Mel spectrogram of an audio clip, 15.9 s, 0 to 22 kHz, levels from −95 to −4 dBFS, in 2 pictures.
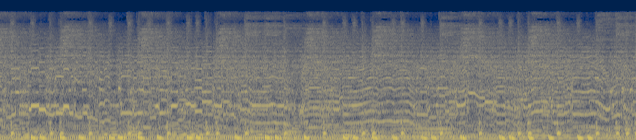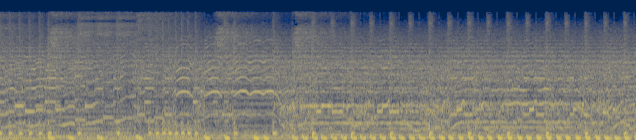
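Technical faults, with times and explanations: No technical faults are audible.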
